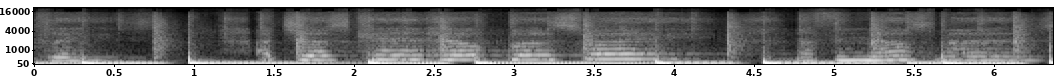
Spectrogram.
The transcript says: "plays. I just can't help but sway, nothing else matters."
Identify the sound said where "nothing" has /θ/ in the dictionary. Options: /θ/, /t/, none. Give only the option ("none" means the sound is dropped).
/θ/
